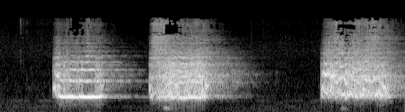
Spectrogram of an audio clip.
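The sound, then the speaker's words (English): Three loud, brassy shofar blasts, each lasting about half a second to a second and separated by short pauses, sounding raw with no talking, blown as a demonstration of longer and shorter crying sounds. “the blowing of the shofar must have a sound of crying”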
